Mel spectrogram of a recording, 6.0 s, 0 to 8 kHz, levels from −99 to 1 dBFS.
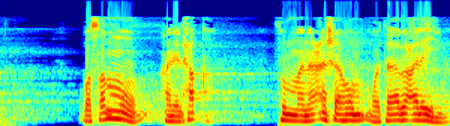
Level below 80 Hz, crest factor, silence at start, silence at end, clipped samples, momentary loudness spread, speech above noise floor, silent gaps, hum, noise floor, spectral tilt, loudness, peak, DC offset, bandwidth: -48 dBFS; 12 dB; 0 s; 0 s; 0.8%; 8 LU; 36 dB; none; none; -45 dBFS; -9 dB/octave; -11 LUFS; 0 dBFS; under 0.1%; 6.6 kHz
